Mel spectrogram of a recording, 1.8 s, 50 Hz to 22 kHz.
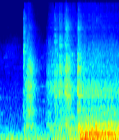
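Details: Bajaj Pulsar BS6 after the side-stand sensor was cleaned and refitted: brief starter whirr, then it catches within a second and holds a steady idle in neutral.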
